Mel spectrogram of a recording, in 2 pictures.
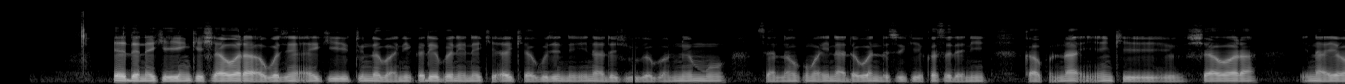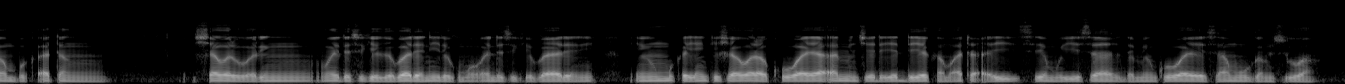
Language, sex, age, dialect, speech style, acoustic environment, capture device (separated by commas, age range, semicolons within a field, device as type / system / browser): Hausa, male, 25-34, Nigeria - Nigerian Standard, anxious; happy, silence; nature, mobile / Linux / Chrome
